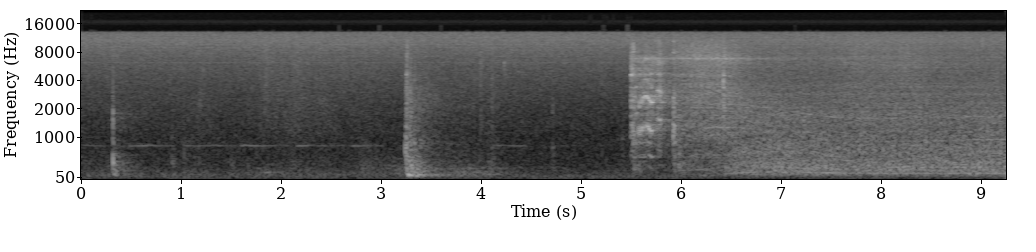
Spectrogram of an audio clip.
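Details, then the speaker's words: Toyota TCCS engine after replacing the open high-tension cord on cylinder 7, which had no combustion and caused a rough idle: a couple of clicks, then the engine catches and settles into a steady, even idle. The rough idle has stopped. "rough idling stops. So, the source of the problem was the damaged hightension cord."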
